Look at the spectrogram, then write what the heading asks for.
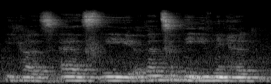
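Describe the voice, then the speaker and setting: A woman's voice: on the low side, steady tone, normal speed, warm tone. A woman finishing a personal story on stage, with rhythmic punchline delivery. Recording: echoey room mic, far off, faint noise.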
